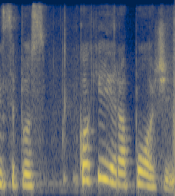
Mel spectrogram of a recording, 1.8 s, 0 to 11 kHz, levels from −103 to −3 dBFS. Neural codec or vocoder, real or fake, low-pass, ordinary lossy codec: none; real; 9.9 kHz; Opus, 64 kbps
